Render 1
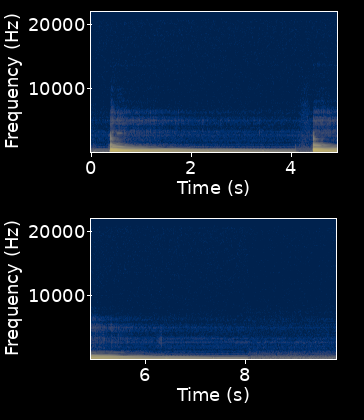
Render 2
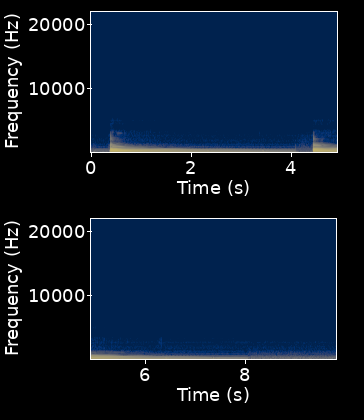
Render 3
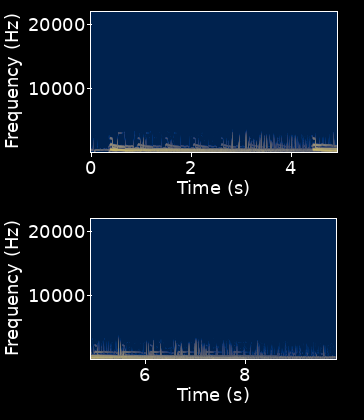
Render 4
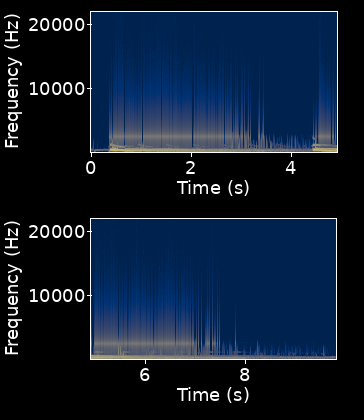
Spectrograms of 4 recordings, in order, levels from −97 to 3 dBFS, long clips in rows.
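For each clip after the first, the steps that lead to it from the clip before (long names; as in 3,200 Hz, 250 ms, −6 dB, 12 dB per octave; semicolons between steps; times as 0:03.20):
low-pass filter 1,600 Hz 12 dB per octave
three sine waves on the formant tracks; repeating echo 555 ms, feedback 60%, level −16 dB
loose part that buzzes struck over −46 dBFS, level −35 dBFS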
